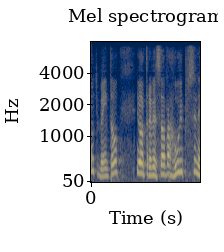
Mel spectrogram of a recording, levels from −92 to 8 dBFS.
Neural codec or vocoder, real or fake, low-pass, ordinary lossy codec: codec, 16 kHz, 1.1 kbps, Voila-Tokenizer; fake; 7.2 kHz; none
